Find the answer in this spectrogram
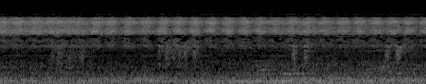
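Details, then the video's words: Hot summer day in an Italian town, where a wall of cicada song fills the air: shrill, continuous, sizzling buzz that throbs slightly several times a second, with a soft low rumble underneath. "Cicadas In Warm Summer Day In Italian Town"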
